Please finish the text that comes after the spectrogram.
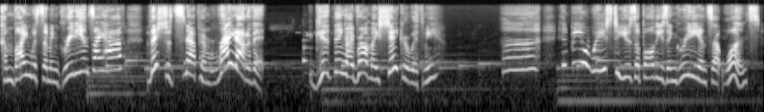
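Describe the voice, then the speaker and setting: A woman's voice: extremely high pitch, sing-song, measured pace, over music, exaggerated voice. A woman voicing a small, exasperated young cat-eared daughter in a video game, scolding and matter-of-fact. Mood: dry, exasperated.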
